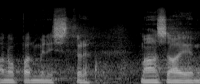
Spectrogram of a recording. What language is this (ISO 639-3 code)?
ces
